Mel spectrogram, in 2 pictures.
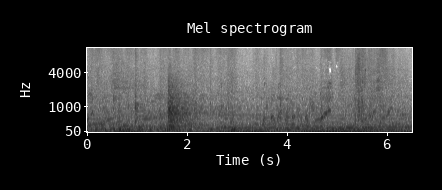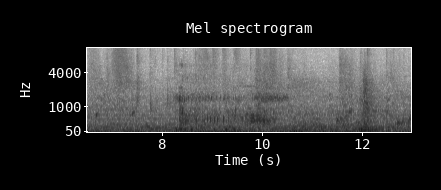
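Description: An aardvark's stomach growls in deep, rolling rumbles broken by gurgling bursts.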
